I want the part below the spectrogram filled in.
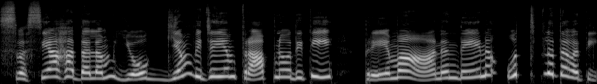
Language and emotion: Sanskrit, happy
